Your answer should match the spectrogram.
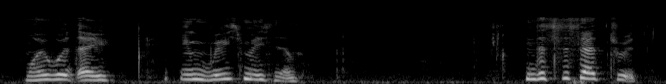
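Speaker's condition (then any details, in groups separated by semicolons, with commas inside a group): Cerebral palsy; speech noticeably affected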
